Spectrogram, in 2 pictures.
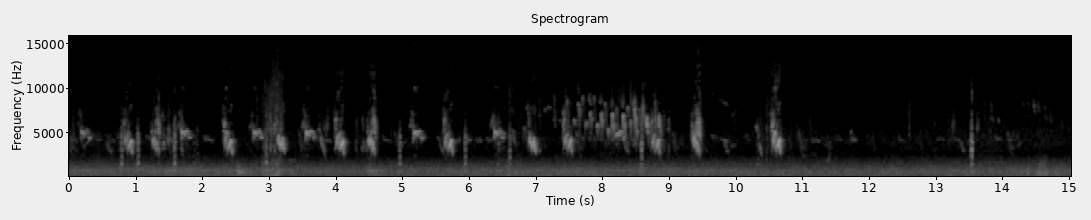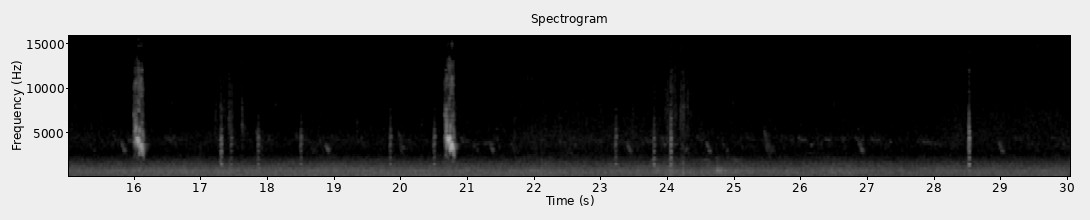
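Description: Small birds chirping: a quick run of short, high chirps over the first ten seconds or so, then a few single chirps spaced seconds apart, the loudest about two-thirds of the way in, over a steady low background hiss.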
